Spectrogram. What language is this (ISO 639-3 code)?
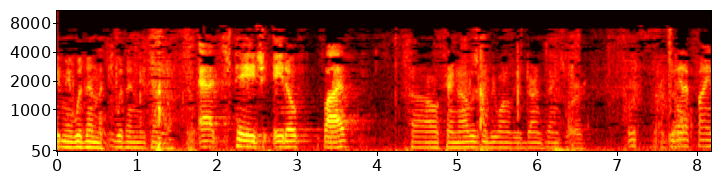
eng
